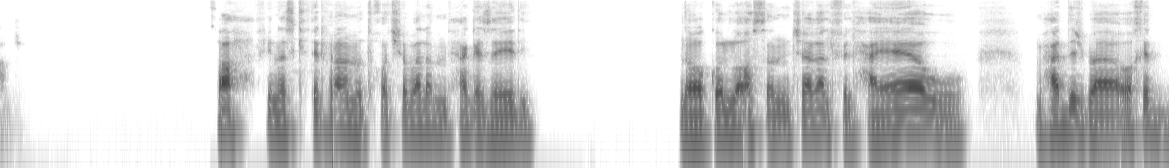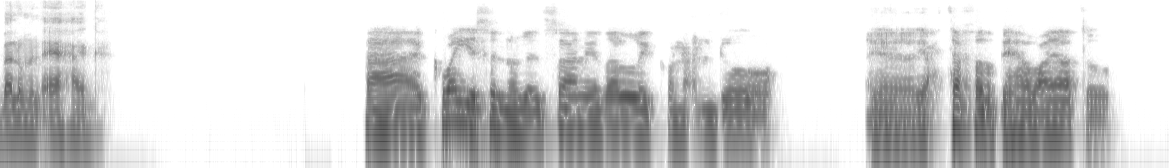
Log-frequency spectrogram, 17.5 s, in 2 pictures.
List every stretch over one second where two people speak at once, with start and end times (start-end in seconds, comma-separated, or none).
none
